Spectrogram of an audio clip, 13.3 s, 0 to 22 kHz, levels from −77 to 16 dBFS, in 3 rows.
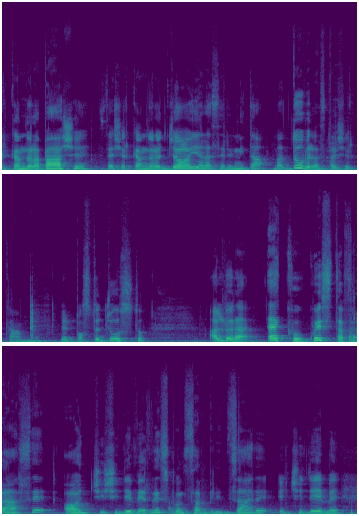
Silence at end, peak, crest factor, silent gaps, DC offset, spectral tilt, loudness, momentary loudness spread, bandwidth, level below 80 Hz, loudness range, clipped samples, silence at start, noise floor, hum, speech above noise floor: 0 s; -4 dBFS; 20 dB; none; under 0.1%; -5 dB/octave; -25 LUFS; 13 LU; 19.5 kHz; -52 dBFS; 5 LU; under 0.1%; 0 s; -47 dBFS; none; 23 dB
